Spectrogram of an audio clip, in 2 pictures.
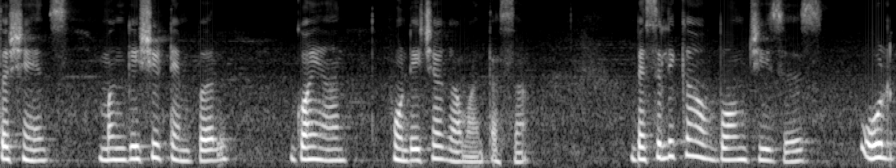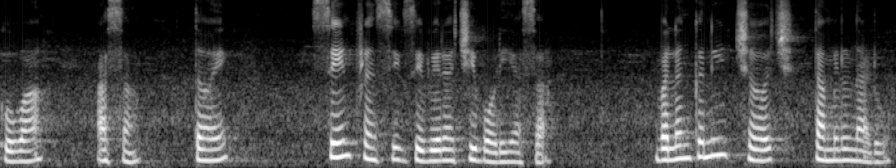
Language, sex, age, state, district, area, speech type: Goan Konkani, female, 30-45, Goa, Salcete, rural, spontaneous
